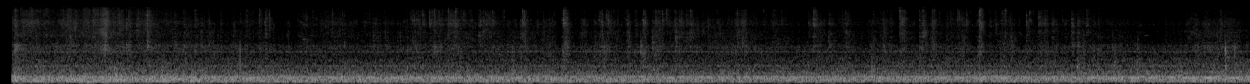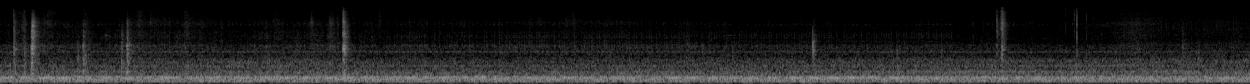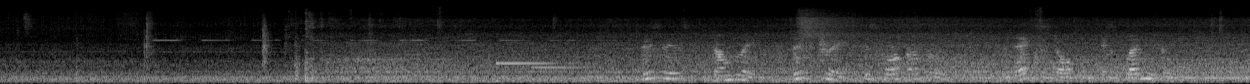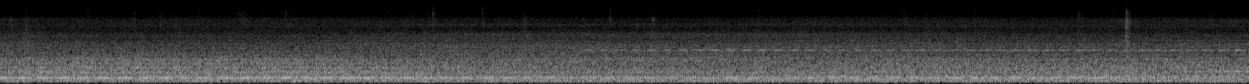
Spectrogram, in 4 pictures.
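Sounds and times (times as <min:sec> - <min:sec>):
train engine hum: 0:00.2 - 0:49.9
faint high whistle: 0:30.0 - 0:30.9.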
